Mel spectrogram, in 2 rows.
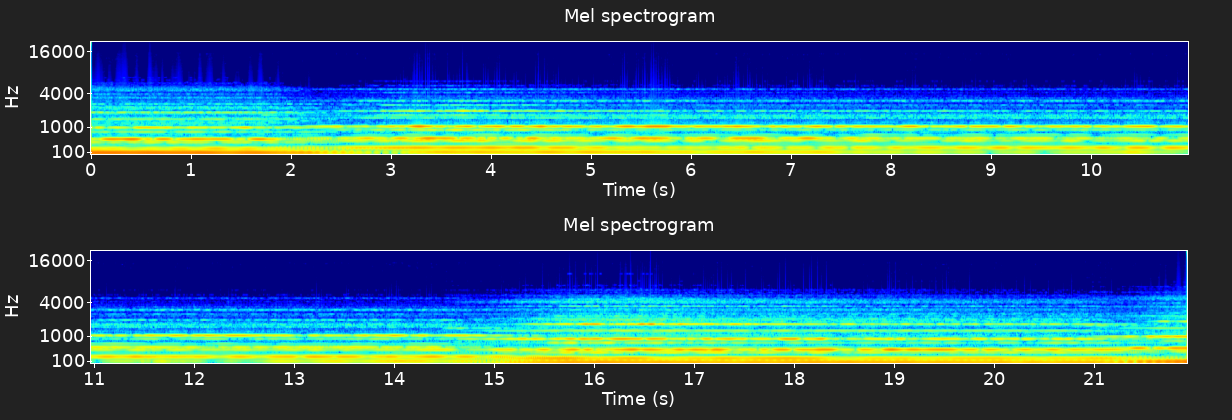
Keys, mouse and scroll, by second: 0.9 k, 2.4 middle click, 2.8 k, 4.9 k, 6.6-7.9 drag, 7.6 x, 8.3 middle click, 9.8 click, 10.4-11.6 drag, 11.8 s, 13.6 middle click, 15.1 a, 15.3 a, 15.5 e, 16.6 Tab, 16.8 click, 17.5 click, 18.7 click, 19.6 middle click, 20.0 click, 20.8 middle click, 21.6 Tab.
